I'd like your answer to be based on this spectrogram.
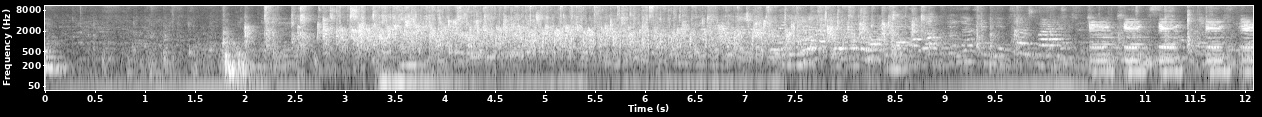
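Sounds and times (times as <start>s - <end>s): audience applauding: 2.0s - 10.0s
low steady hum: 3.2s - 7.3s.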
